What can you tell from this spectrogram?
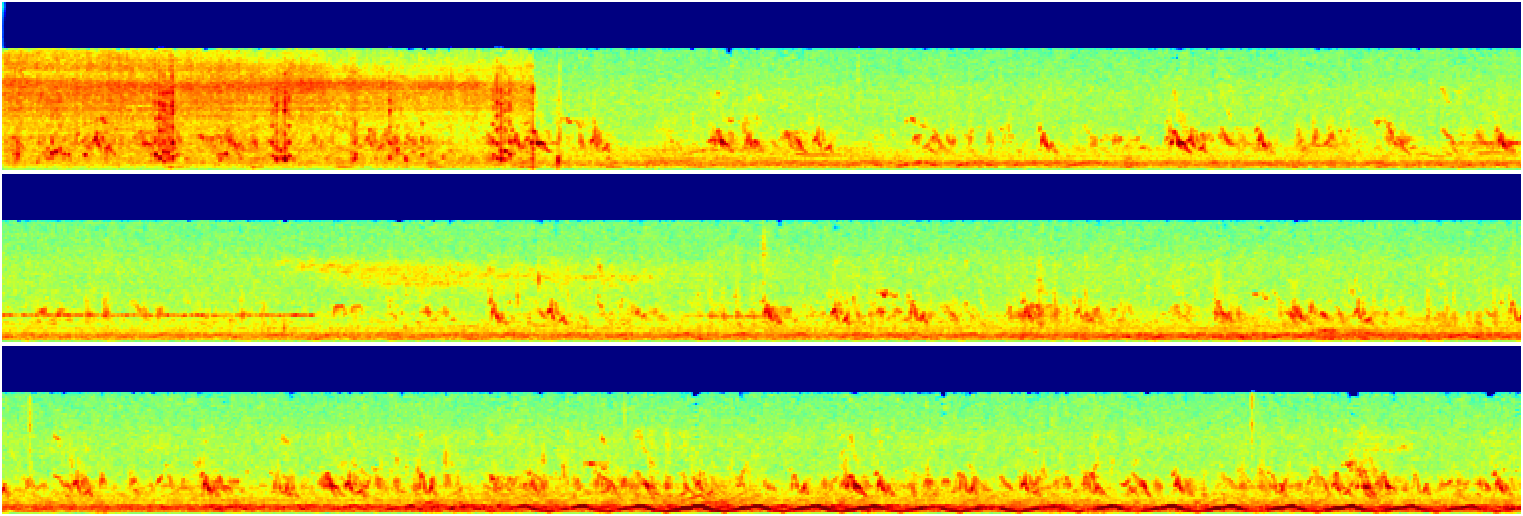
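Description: An emergency-vehicle siren wailing, growing louder, then switching to a fast up-and-down yelp in the last several seconds. Short high squeaks sound throughout.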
